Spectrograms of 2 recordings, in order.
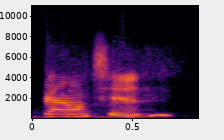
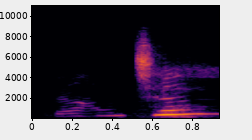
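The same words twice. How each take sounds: First: Said in the usual way. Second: "Fountain?" with an unsure rising question tune. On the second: Real, not acted. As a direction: ask "Fountain?" as if checking the street name.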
